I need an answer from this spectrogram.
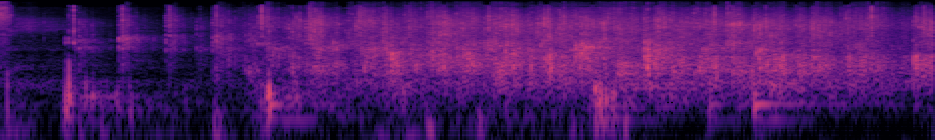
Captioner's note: audience applauds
